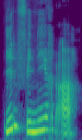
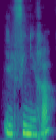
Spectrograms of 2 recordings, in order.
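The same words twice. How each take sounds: First: It is said with exaggerated emotional sounds. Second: It is said plainly, without emotional sounds.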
